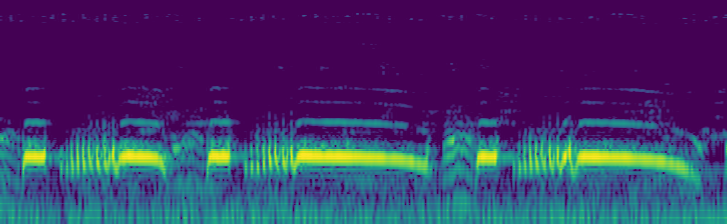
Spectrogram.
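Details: Javan turtle dove, known locally as puter, calling actively in the morning. Low purring coos with a rapid pulsed start, then a long steady note sliding slightly down, repeated in bouts with short clipped notes between them.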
